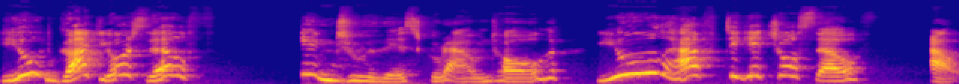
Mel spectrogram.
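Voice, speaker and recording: A female-sounding put-on character voice, high in pitch, moves at a very slow pace. Long, frequent pauses break up the speech. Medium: read story.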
